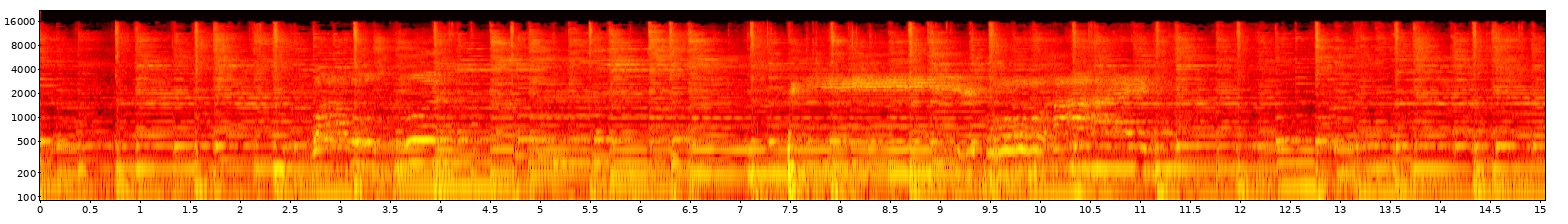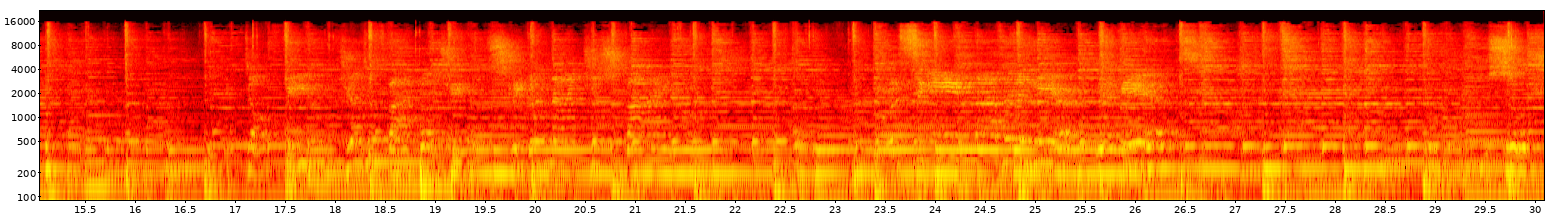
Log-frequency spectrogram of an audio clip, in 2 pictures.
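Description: Live acoustic guitar and mandolin playing a rhythmic folk-rock song together, with singing at times.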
